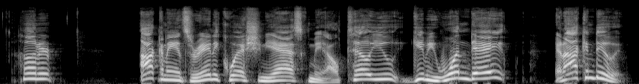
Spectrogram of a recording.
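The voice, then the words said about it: Exaggerated bad Maryland accent. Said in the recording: “his accent—it sounds like something ugly being beaten to death ... It's a bad accent ... it's so bad it doesn't sound real ... it's Maryland”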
